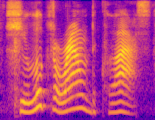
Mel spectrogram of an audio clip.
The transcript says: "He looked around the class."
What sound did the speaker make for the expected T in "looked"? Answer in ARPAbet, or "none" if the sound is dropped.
T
